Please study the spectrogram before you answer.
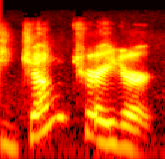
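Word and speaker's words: Junque Trader: Yeah, it's JUNQUE. I thought it was unique with a silent J. No, it's Junk Trader.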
